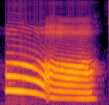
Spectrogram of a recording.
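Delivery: long yawn sliding down into an open ah. Shown as a demonstration. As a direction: start yawning, settle on a back ah. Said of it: "go from a yawn to R".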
